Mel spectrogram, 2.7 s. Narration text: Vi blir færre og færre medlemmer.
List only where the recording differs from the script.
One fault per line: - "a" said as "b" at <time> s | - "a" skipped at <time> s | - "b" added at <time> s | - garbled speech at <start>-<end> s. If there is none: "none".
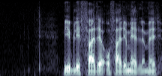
none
